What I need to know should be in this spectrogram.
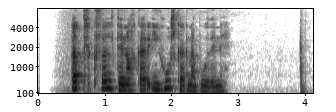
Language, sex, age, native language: Icelandic, female, 40-49, Icelandic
